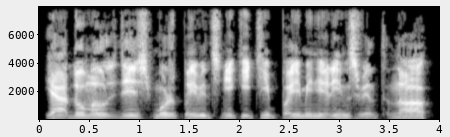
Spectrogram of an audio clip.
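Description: A man voicing a furious, vain male demon king in an audiobook, speaking loud and agitated. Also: mid-range voice, normal speed, dry recording, studio quality, voice pushed up, close to an everyday voice. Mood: impatient. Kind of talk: audiobook character voice.

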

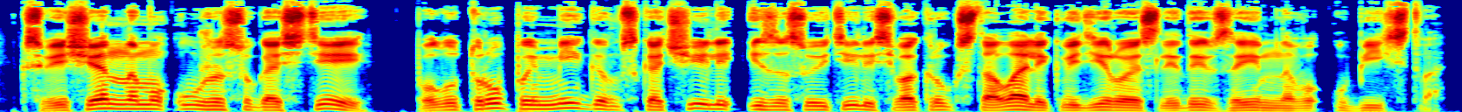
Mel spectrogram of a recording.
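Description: Brief: male audiobook narrator, very low voice, dry close recording. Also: no room sound. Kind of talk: scripted narration.

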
